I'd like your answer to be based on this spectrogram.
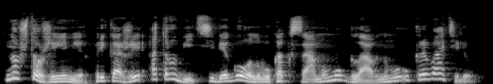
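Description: Guy putting on a defiant folk hero, ringing firm voice, raised and lively. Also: fairly high pitch, fairly quick, husky, full character voice. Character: bold defiant folk hero, adult man.

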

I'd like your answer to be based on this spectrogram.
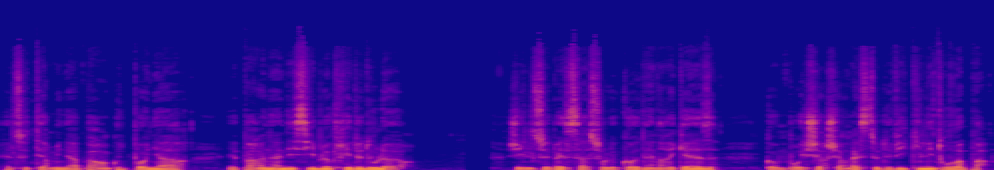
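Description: A man narrating a historical tale as an audiobook, in a measured, dramatic reading. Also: fairly low pitch, flat delivery, dark tone, slightly rough.

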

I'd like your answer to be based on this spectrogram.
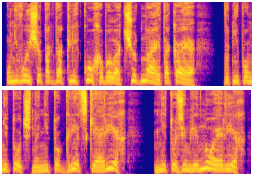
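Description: A man's voice: high-pitched, moderate pace, darkish tone, no echo, studio quality, pitched above the performer's own voice. A man putting on a gormless young rascal's voice. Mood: eager. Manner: eager, dim-witted chatter. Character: young male blond rascal, gormless, sniffly. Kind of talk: comic audiobook voice acting.

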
